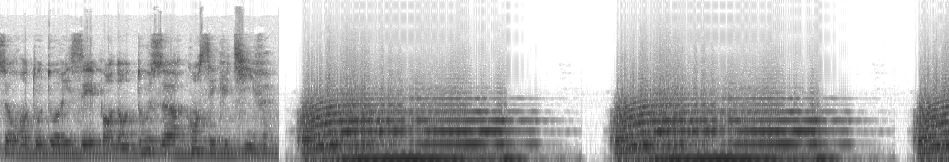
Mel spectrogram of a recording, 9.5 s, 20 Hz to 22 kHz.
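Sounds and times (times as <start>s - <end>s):
speech: 0.0s - 3.4s
loud wavering alarm siren with metallic echo: 2.9s - 9.4s.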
